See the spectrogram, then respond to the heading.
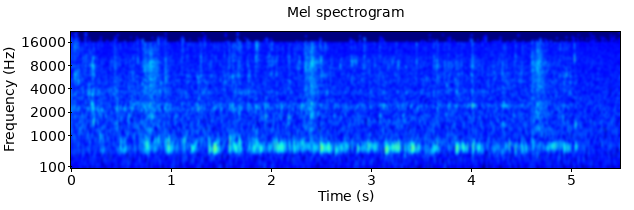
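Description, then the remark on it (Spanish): Wine pouring into a glass in a steady, unbroken stream for about five seconds, with a bright gurgling tone and soft bubbling flutter throughout. No one speaks. “Vamos aquí a servir un poco de vino.”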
